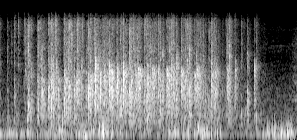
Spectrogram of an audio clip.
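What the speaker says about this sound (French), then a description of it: "Je vous demande de vous applaudir." An audience applauds at a Gabonese political declaration, a close, loud burst of many hands clapping in a dense, crackling stream that stays strong for several seconds before tapering slightly.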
